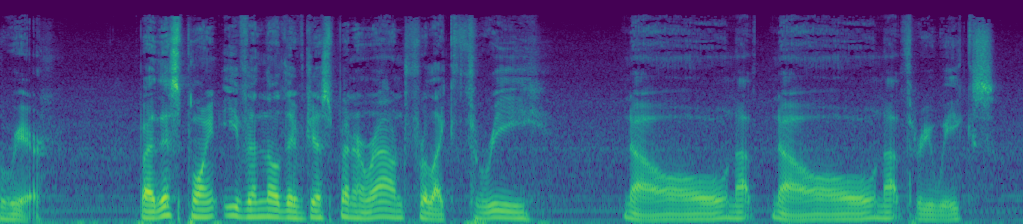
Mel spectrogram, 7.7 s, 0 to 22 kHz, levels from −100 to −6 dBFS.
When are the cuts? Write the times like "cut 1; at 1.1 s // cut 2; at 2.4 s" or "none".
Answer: cut 1; at 5.7 s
